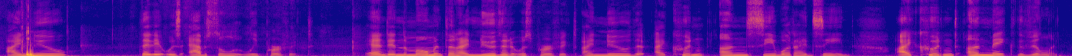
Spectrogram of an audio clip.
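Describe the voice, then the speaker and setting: A woman's voice: medium pitch, normal speed, darkish tone. A middle-aged woman with an American accent, talking candidly and bluntly as an author and teacher, telling stories in an emphatic, dramatic way. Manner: emphatic, dramatic, blunt, quotes remembered dialogue. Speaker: author and writing teacher, guest. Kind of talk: candid conversational storytelling.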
